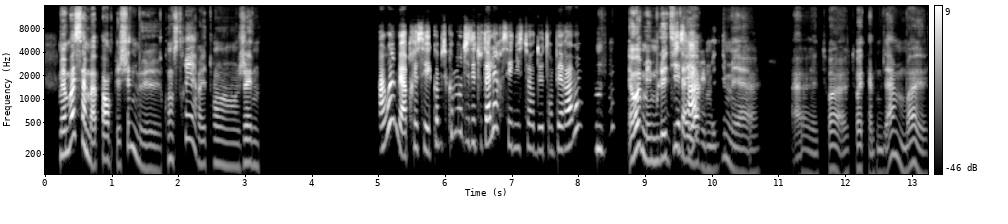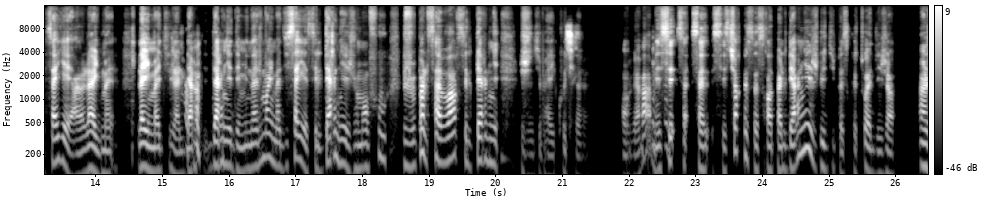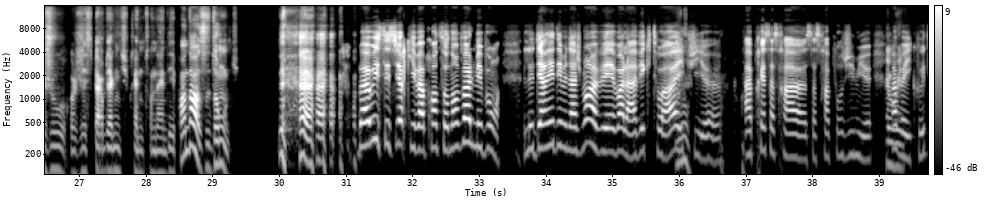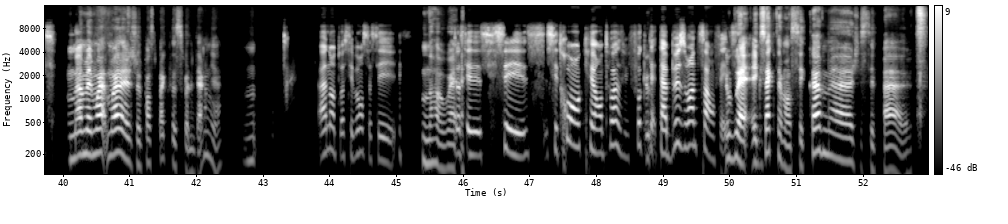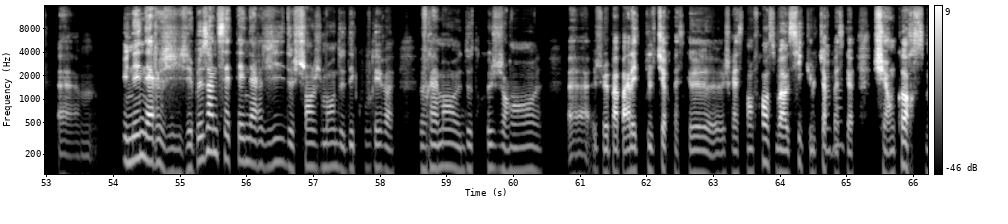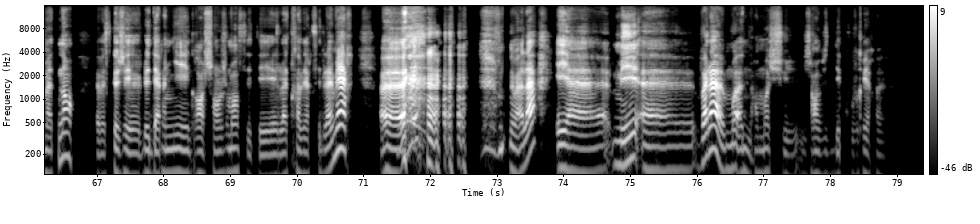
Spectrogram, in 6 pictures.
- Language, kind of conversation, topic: French, podcast, Pouvez-vous raconter un moment où vous avez dû tout recommencer ?
- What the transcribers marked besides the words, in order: chuckle; stressed: "dernier"; chuckle; laugh; chuckle; other background noise; chuckle; stressed: "besoin"; stressed: "énergie"; laugh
